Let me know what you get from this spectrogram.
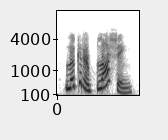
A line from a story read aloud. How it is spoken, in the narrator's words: giggled Mamie Taylor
